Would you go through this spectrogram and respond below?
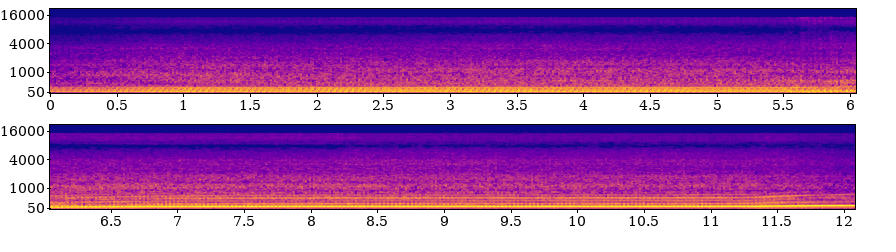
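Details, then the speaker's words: Troy-Bilt mower with Honda engine, first start after carburetor cleaning and draining water-contaminated fuel, fresh gas: starts right away, steady drone stepping up in revs twice, smooth and even; RPM high, owner says it needs adjusting. "Moment of the truth. Right away. High RPM, we should adjust it."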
